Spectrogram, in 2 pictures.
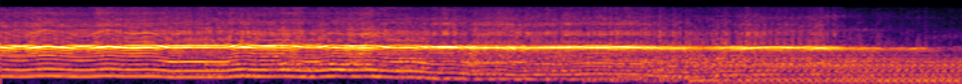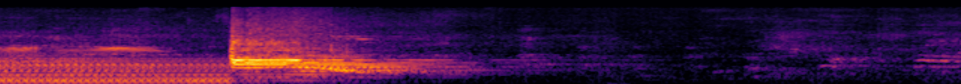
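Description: A long sung or hummed note with a steady vibrato, sinking in pitch, and a low held organ-like keyboard chord under it from about two seconds in. Both stop sharply about four seconds in, leaving only the room.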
